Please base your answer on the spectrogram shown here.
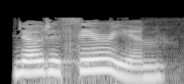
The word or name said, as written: nototherium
